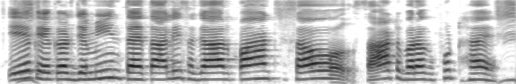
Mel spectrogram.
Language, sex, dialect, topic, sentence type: Hindi, female, Awadhi Bundeli, agriculture, statement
